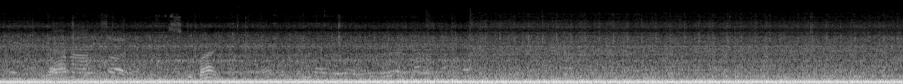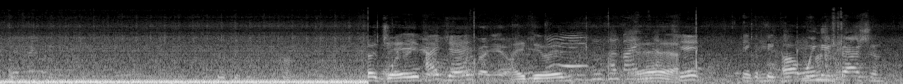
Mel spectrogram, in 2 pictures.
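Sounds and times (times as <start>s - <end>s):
car engine idling: 0.0s - 14.7s.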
